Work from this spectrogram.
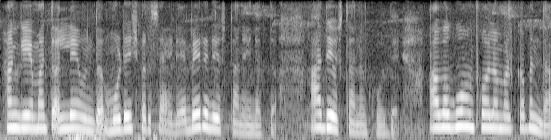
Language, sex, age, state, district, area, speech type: Kannada, female, 18-30, Karnataka, Uttara Kannada, rural, spontaneous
